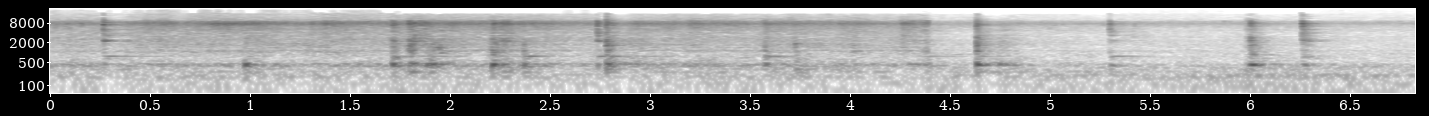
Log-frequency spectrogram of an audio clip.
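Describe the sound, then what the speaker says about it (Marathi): Ground masala spice paste being stirred in a pan with tomatoes, a spoon scraping and clicking against the metal at irregular intervals over a soft background sizzle. "हा वाटलेला मसाला मिक्स करून घेते"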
